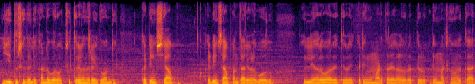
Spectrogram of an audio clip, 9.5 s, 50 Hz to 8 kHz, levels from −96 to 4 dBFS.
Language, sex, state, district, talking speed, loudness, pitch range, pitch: Kannada, male, Karnataka, Chamarajanagar, 120 wpm, -19 LUFS, 90-95 Hz, 90 Hz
